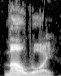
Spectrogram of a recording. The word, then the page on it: Maurians: Mauroi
